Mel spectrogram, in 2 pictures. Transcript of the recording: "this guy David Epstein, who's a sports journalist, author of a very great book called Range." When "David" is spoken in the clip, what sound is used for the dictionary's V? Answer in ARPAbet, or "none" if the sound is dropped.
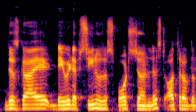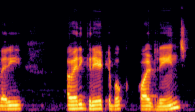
V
